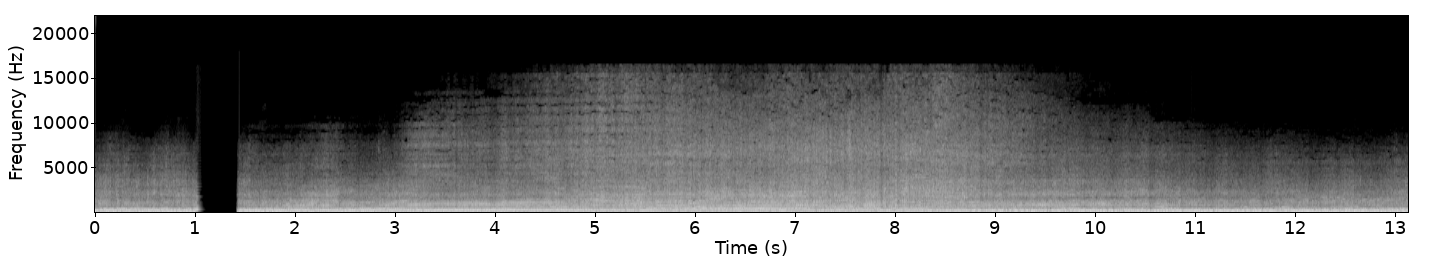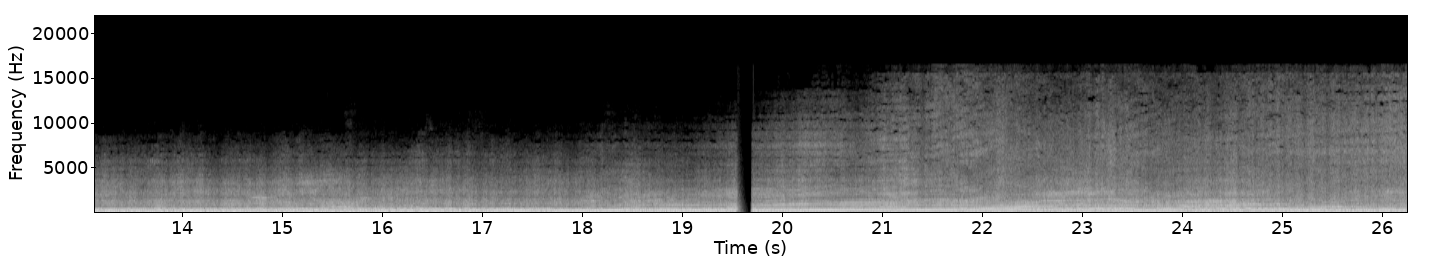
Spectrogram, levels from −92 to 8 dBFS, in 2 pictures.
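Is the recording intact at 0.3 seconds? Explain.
Yes, at 0.3 seconds the audio runs intact, with no dropout, click, distortion or other fault at that moment.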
